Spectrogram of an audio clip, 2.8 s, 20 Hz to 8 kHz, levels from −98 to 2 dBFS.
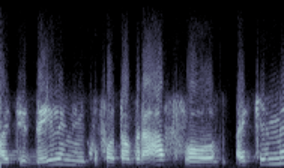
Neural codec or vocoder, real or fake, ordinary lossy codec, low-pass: none; real; Opus, 24 kbps; 7.2 kHz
